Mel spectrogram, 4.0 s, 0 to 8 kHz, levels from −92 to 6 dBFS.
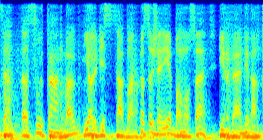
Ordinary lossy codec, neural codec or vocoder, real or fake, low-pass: none; codec, 16 kHz, 0.5 kbps, FunCodec, trained on Chinese and English, 25 frames a second; fake; 7.2 kHz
